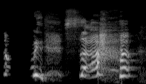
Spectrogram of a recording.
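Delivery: dabbing tears while laughing; slow, high, laughing helplessly; laugh-crying. Real, not acted. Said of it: "I hurt".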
